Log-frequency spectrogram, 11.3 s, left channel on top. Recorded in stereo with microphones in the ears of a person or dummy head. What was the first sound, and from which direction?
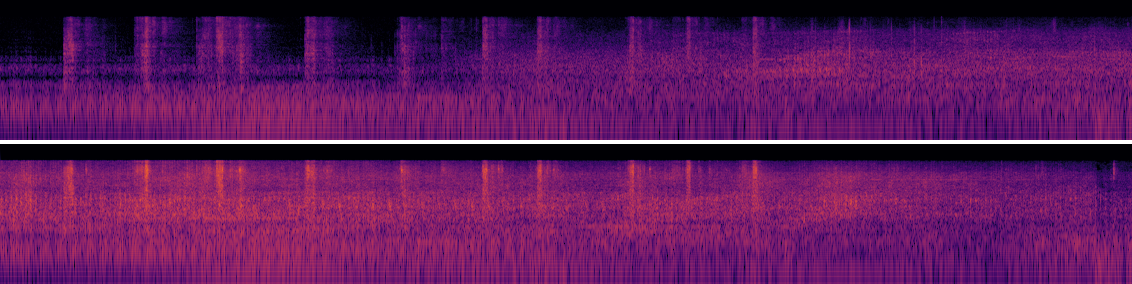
Scissors, 50° right (ahead or behind).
